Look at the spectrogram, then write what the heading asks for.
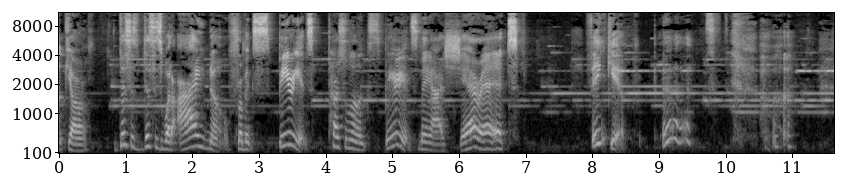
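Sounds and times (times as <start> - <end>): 
speech: 0.0 - 7.0, 8.0 - 11.1
wind chimes ringing: 0.0 - 11.6.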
